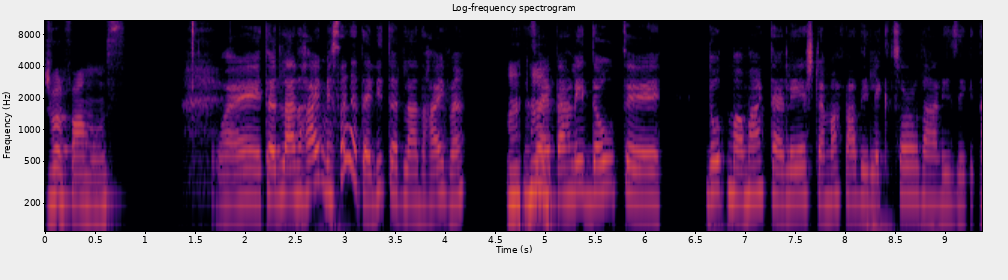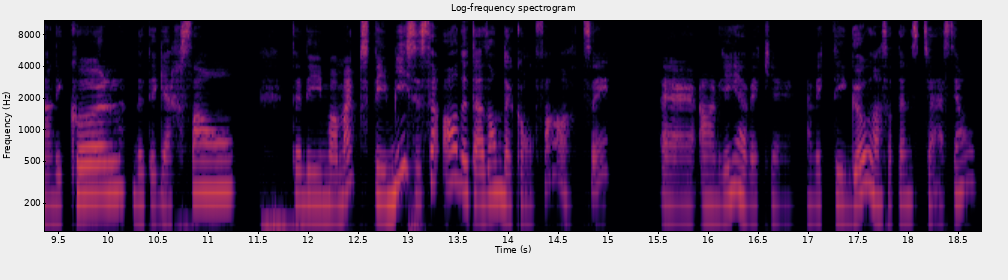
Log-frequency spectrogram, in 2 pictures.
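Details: Adult woman speaking French; fluent speech.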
